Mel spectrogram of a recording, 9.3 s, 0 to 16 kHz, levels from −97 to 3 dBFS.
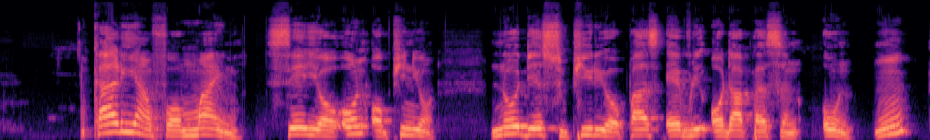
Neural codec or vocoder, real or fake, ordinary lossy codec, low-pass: none; real; MP3, 96 kbps; 14.4 kHz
